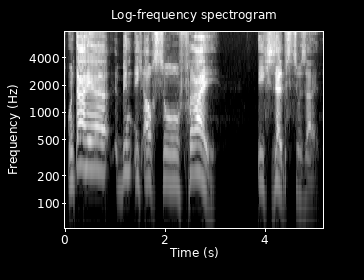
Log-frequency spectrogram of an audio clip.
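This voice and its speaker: An actor playing Peer Gynt, a vain, self-serving rich adventurer, declaiming in a classic radio play. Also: male voice, high voice, very animated, takes it slowly, pushed and bright, no echo, studio quality, exaggerated voice. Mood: mocking. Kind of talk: classic radio drama acting.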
